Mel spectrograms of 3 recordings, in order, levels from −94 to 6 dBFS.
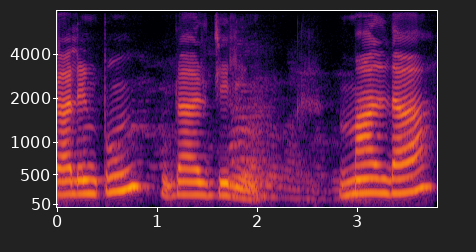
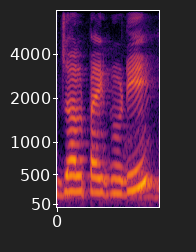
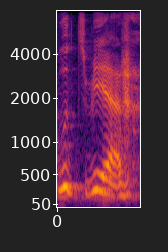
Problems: background sounds at intervals, background conversations at intervals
